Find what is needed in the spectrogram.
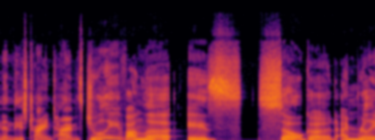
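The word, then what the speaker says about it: Vanloo: Julie Van Loo / Van Le. We learned during the Olympics that actually her name is pronounced Van Le. And we've been wrong.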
